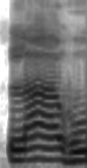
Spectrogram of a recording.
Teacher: কা পড়ুন ইনা লাম জবর লা হা উল্টা পেশ হু লাহু হা জমিরের মধ্যে এক আলিফ টানতে হবে যদি হা জমিরের উপরে উল্টা পেশ হয় তখন এক আলিফ টানে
